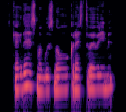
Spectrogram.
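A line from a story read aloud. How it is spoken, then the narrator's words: Quiet question. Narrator (Russian): спросил тихо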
